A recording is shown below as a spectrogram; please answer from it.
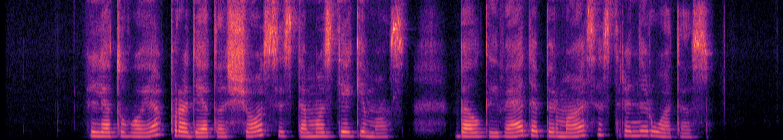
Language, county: Lithuanian, Telšiai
